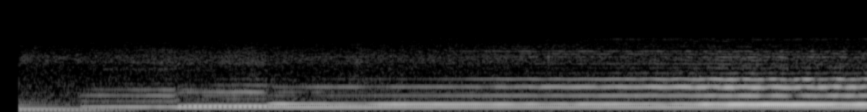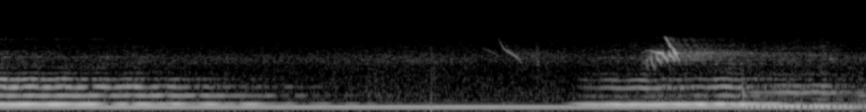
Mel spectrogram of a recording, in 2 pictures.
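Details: Sustained, droning musical tones like a theremin or flute, with a brief high squeak near the end.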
